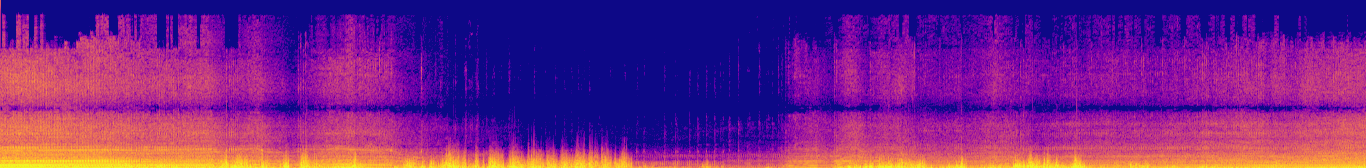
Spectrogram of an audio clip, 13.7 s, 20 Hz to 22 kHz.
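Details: Stihl FS-250R two-stroke trimmer after carburetor rebuild kit (hardened diaphragm from long storage with old fuel), cutting wet grass: high steady buzz, brief dip as it bogs into grass, climbs straight back; normal running under load.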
